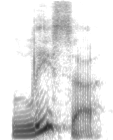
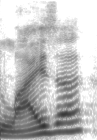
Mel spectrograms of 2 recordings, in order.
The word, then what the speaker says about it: Lisa: For the record, my name is pronounced Lisa. I've always pronounced it Lisa. Has anyone said Liza or Lisa?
